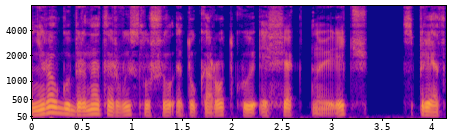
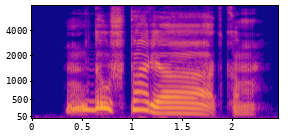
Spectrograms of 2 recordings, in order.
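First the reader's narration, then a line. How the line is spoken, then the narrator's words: Drawling. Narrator (Russian): протянул князь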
